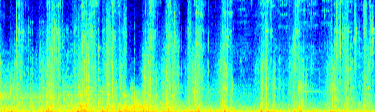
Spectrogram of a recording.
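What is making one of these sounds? Heavy boots thud on a gritty floor in slow footsteps.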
